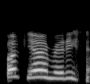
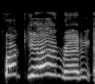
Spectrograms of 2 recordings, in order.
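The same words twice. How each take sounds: First: High granny voice, FUCK hit hard; a cheeky old lady, up high; feisty grandma voice. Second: Put-on high, squeaky old granny saying it; old grandma voice. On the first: Retold or imitated. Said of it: "So, so the grandma says". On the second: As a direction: pitch it way up like a feisty grandma. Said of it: "the grandma says".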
